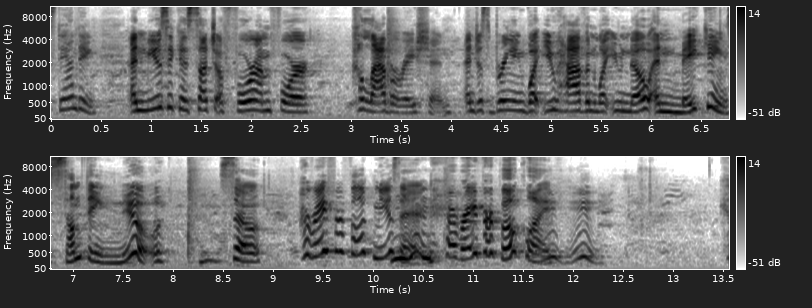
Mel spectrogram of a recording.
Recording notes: Live from the Yakima Folklife Festival.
